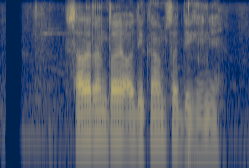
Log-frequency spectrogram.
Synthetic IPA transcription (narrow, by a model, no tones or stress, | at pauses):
sad̪ʱaɾʌnt̪ʌjaʌd̪ʱikamsʌd̪ekʰine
